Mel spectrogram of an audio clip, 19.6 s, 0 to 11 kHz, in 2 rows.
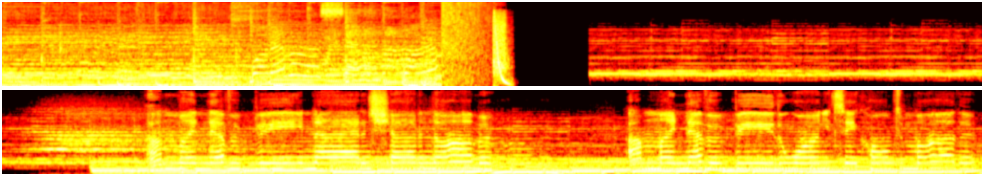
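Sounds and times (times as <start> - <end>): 
pop song with sung melody over full backing: 0.0 - 4.8, 10.0 - 15.3, 15.9 - 19.5
speech: 11.9 - 15.0, 16.1 - 19.5.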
